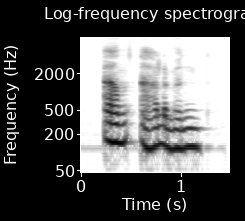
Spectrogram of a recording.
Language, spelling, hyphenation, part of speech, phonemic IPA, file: Dutch, aanademen, aan‧ade‧men, verb, /ˈaːnˌaːdə.mə(n)/, Nl-aanademen.ogg
- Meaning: to breathe onto, inhale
